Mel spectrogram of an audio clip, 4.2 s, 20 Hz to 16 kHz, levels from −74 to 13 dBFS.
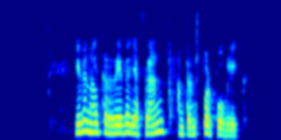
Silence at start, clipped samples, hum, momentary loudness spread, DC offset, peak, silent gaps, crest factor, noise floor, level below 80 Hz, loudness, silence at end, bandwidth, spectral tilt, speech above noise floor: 1.1 s; under 0.1%; none; 8 LU; under 0.1%; -6 dBFS; none; 18 dB; -79 dBFS; -76 dBFS; -23 LUFS; 0.65 s; 11.5 kHz; -7 dB/octave; 57 dB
